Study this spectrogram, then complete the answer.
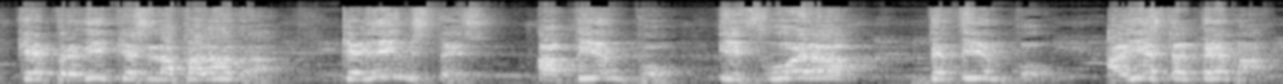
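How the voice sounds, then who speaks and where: A man preaching a fervent sermon, repeating phrases and often shouting. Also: very high voice, echoey room, distant mic. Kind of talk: shouted Pentecostal-style sermon.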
